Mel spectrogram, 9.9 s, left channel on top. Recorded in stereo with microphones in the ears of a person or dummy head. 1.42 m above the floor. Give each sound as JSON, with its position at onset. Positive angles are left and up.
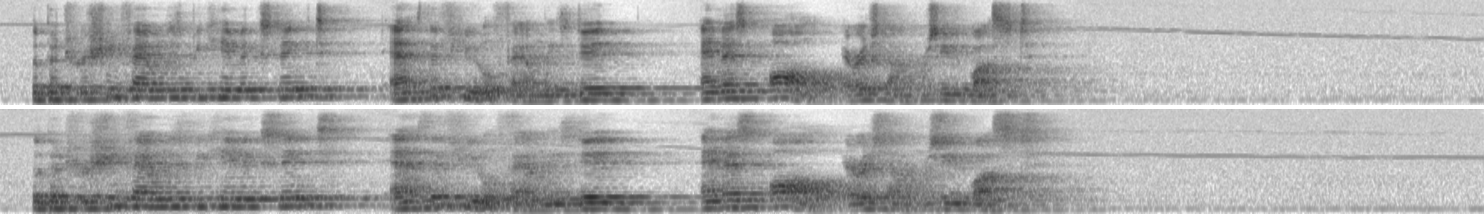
{"t": 0.2, "sound": "a man speaking", "side_deg": 55, "distance_m": 0.8}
